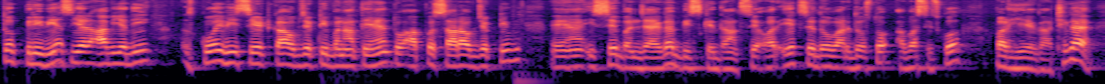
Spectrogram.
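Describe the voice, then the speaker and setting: Mellow-voiced Bihari teacher, quizzing himself. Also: male voice, fairly high pitch, moderate pace. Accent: Bihari Hindi. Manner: repetitive questioning, answers his own questions. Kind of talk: exam-prep lesson explaining a story.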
